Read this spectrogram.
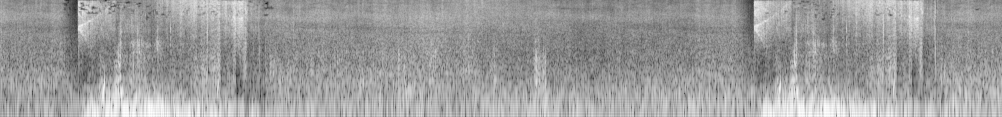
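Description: A loud electric hum surges and crackles, then fades.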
